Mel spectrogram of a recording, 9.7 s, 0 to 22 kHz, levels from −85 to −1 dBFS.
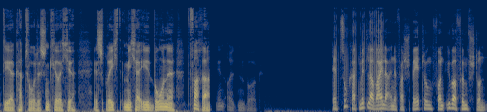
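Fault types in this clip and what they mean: One channel inverted: From 4.18 to 5.28 s the sound collapses by about 26 dB, leaving only a faint residue. The likely cause is one stereo channel with reversed polarity, so the shared content cancels when the channels are summed to mono.
Buffer tearing: From 6.64 to 7.68 s a robotic buzz at 93.8 Hz rides on the sound. Writer and reader of the ring buffer have drifted, so each period splices in a small sliver of audio about 30 ms old. The rate fits a 512-sample buffer.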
